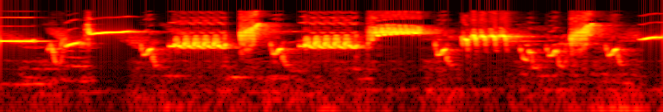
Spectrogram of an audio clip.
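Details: Loud canary song of jumbled, high chirps and buzzy rattles, with twisting whistled notes rising and falling in quick succession and brief pauses between phrases.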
